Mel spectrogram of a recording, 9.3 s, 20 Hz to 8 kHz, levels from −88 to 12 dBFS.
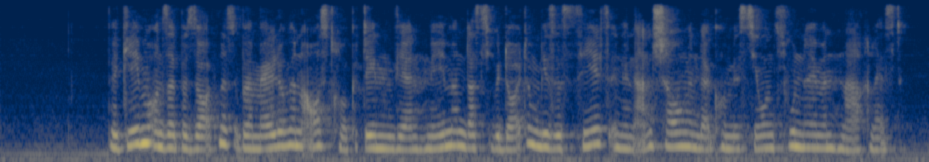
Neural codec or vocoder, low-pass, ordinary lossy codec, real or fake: codec, 16 kHz, 4 kbps, X-Codec, WavLM features, trained on Multilingual LibriSpeech; 7.2 kHz; none; fake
